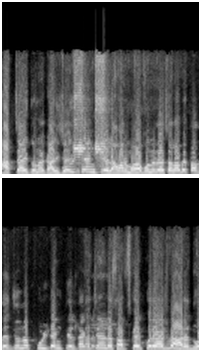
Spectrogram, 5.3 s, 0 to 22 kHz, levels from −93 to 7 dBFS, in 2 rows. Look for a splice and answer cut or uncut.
cut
